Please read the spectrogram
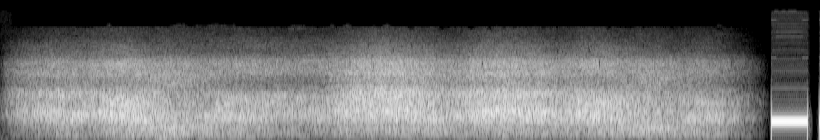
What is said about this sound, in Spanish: Su discurso fue a menudo interrumpido por los gritos de la multitud presente, que pedía la muerte de Estados Unidos y la muerte de Israel.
